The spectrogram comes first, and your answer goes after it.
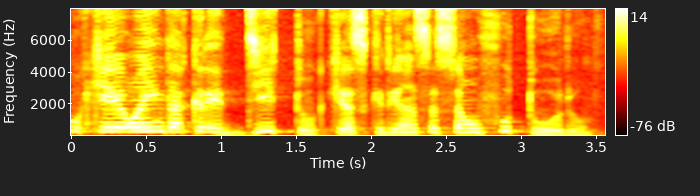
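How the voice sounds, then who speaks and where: A woman with a fairly high pitch and a dark, mellow tone speaks at a fairly slow pace on a very clean recording with a silent background. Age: 60s. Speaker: lawyer and NGO founder. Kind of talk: interview.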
